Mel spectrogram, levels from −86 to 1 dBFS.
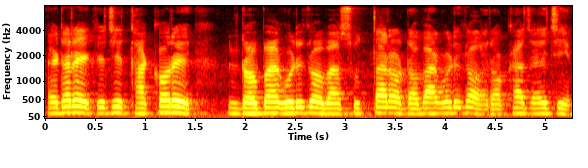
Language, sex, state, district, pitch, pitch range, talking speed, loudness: Odia, male, Odisha, Nuapada, 145 Hz, 140-150 Hz, 90 wpm, -16 LUFS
